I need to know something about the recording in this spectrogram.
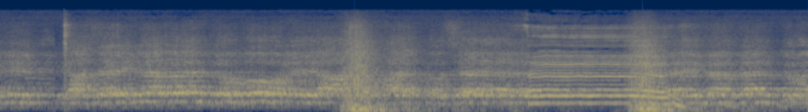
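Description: Large crowd of men chanting a Shia latmiya (mourning chant) in unison, with a loud collective chest-beat (latm) about three and a half seconds in and again about three seconds later. Just before the second beat a single voice holds a long note, then slides down.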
